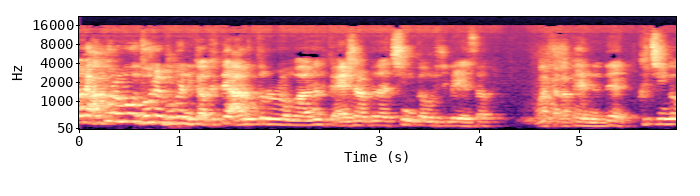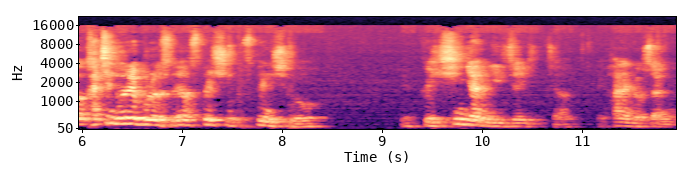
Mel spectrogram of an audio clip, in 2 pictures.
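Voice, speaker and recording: A man's high-pitched voice at a very fast pace, with very wide pitch swings and audible room echo. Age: 60s. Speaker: pastor. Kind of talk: testimony.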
